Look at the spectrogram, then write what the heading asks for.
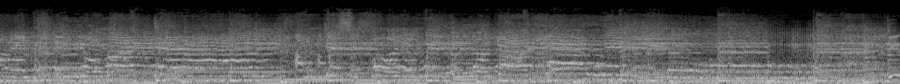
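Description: A Christmas rock song by an American band plays loud and steady from start to finish, with a dense full-band sound of driving guitars and drums and sustained melodic lines on top.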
